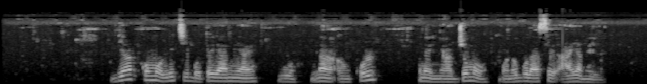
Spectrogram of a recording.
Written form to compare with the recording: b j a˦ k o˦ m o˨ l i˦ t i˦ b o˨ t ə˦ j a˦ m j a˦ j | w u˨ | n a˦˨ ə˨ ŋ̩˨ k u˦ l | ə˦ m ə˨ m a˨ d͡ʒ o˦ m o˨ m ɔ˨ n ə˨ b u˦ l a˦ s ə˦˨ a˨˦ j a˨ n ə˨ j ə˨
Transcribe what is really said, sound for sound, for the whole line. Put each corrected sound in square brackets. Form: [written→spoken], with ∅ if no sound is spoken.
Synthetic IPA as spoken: b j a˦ k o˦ m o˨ l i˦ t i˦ b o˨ t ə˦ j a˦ m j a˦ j | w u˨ | n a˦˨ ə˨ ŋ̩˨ k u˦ l | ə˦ [m→n] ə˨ [m→ɲ] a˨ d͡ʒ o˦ m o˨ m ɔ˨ n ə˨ b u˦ l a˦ s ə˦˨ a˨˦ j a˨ n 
